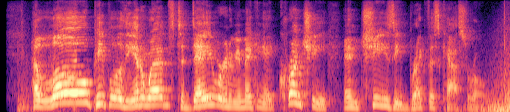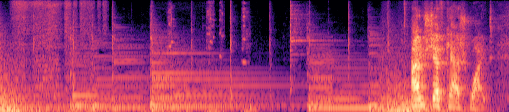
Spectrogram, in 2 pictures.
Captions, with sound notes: - Hello people of the interwebs. Today were gonna be making a crunchy and cheesy, breakfast casserole. (mellow guitar music) (hinge squeaking) (whooshing) I'm Chef Cash White,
